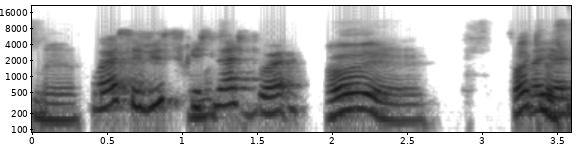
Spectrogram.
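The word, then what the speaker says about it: Frischknecht: Frischnecht avant, je ne sais plus comment on prononce, mais Ouais, c'est juste Frischnecht, ouais.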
